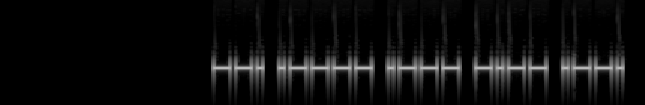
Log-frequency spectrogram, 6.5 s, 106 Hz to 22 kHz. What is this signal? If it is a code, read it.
Morse code, heard as a keyed tone, about 22 wpm, 700 Hz. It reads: G1JYP
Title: DXCC-100 Call Signs - 5 Characters - Repeated 3x - 22wpm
